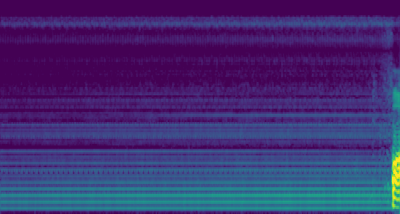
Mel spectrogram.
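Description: Steady electrical hum, a stack of many even tones, slowly getting a little louder; a word of speech begins right at the end.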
